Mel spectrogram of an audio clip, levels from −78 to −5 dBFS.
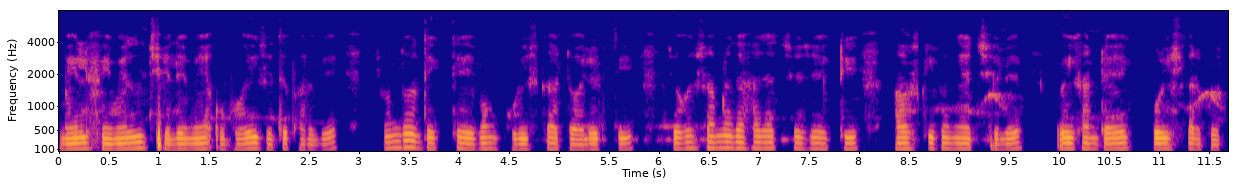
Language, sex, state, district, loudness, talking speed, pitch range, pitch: Bengali, male, West Bengal, North 24 Parganas, -26 LUFS, 130 wpm, 110-120 Hz, 115 Hz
